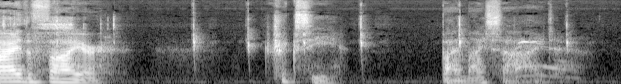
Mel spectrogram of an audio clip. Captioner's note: fire crackles; cat meows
